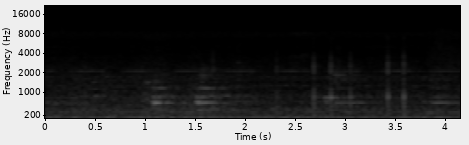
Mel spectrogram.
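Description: Quiet background noise: a low steady hum with a few faint ticks and faint short tones.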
